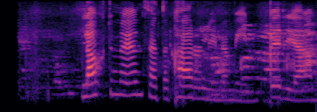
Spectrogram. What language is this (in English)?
Icelandic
